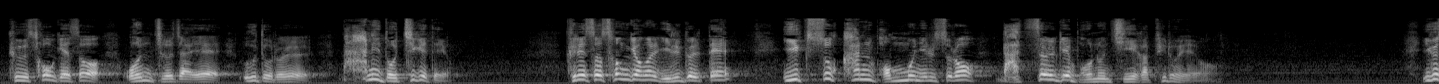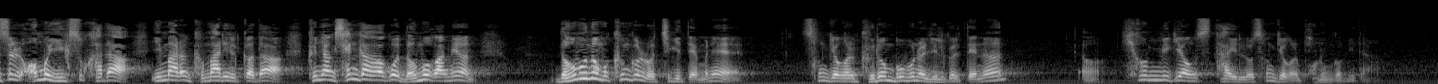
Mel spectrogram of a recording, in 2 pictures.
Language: Korean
